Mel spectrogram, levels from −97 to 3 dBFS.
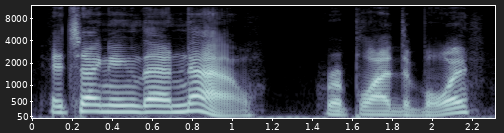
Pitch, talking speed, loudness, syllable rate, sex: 145 Hz, 180 wpm, -19 LUFS, 5.8 syllables/s, male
